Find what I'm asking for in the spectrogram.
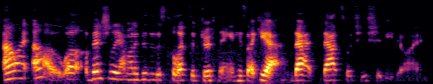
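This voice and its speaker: Talking fast in a creaky, slightly rough voice with a fairly high pitch, this thirtysomething from Miami recounts how she founded a travel platform. The interview is casual, and her retelling is lively, stuffed with fillers and acted-out quotes.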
